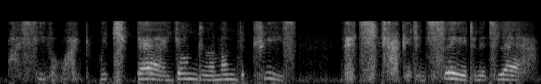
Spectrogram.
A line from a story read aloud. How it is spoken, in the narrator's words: Alice whispered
